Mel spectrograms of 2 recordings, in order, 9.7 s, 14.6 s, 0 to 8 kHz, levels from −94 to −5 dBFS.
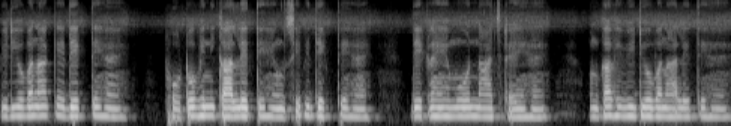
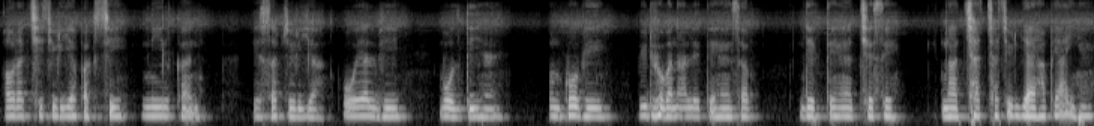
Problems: constant background noise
